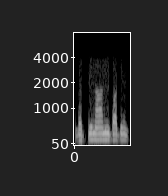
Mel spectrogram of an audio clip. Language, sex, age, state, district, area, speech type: Urdu, male, 18-30, Bihar, Purnia, rural, conversation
